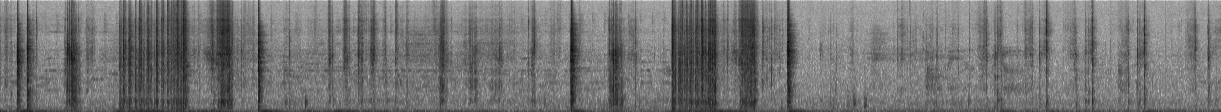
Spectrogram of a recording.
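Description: Odyssey and Goddess oracle card decks being shuffled close by, in several crisp riffling bursts separated by quieter pauses with lighter handling clicks and taps.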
